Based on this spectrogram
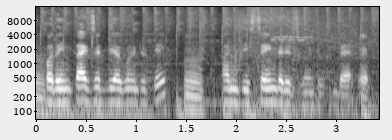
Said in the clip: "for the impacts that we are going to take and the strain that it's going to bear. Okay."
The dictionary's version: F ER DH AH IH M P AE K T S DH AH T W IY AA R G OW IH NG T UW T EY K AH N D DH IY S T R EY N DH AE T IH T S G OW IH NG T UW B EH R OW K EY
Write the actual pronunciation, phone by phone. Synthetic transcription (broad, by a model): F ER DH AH IH M P AE K T S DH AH T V IY AA R G OW IH NG T UW T EY K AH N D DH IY S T EY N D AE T IH T S G OW IH NG T UW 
